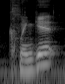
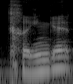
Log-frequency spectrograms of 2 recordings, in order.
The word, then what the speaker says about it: Tlingit: So I was like, okay, what if I took this like, it's Tlingit, I think is how you're supposed to say it. It's spelled T-L-I, but it's kind of like Tlingit.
